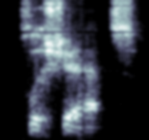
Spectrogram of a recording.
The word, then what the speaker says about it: Flechettes: Flechettes.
